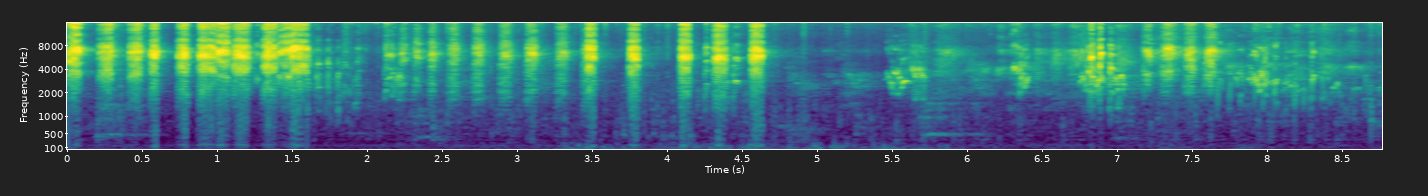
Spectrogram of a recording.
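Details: Pet budgerigars playing with toys in the morning give rapid, clicking, high chatter, short notes repeated several times a second in long runs with brief pauses between runs.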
